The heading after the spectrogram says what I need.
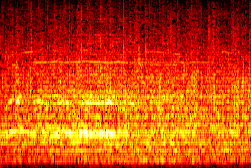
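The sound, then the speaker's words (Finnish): Audience applause for a group of university engineering students, a steady even wash of clapping at moderate loudness throughout, no talk over it. “Annetaan vielä aplodit Tampereen teekkareille.”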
